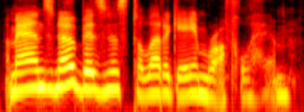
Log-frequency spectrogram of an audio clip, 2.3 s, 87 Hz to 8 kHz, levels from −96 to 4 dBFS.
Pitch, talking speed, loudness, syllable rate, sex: 195 Hz, 265 wpm, -18 LUFS, 6.0 syllables/s, female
